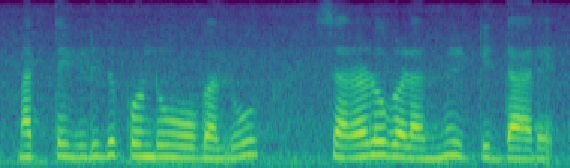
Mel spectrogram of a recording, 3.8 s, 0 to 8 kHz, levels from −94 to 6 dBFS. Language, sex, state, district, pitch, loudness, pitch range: Kannada, female, Karnataka, Bangalore, 210 Hz, -14 LUFS, 200-230 Hz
